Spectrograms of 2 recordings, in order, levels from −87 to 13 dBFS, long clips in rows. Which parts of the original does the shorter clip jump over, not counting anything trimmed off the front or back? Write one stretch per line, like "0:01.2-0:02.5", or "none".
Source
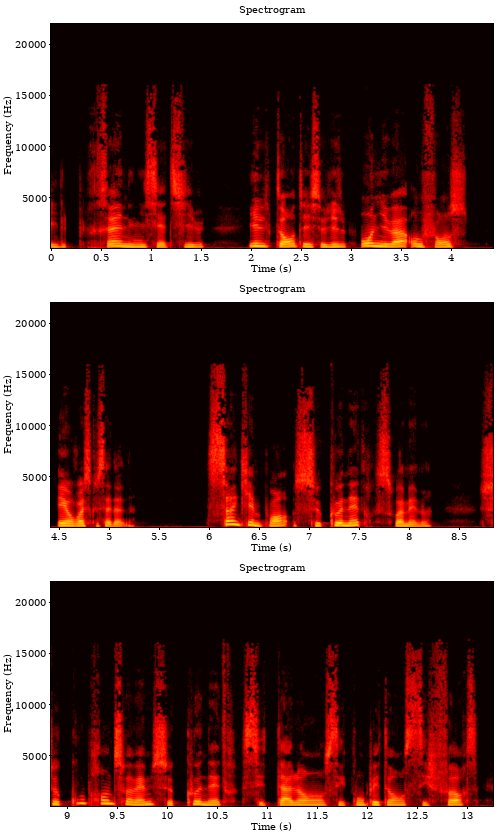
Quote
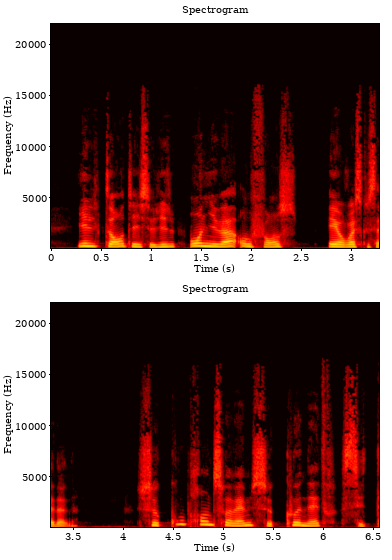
0:05.7-0:08.6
